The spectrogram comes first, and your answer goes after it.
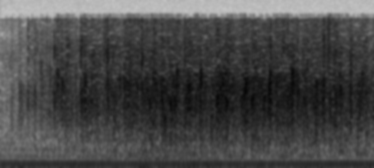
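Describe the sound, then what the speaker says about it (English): A crowd in a Batman video game claps steadily and loudly, a dense wash of applause sustained throughout over a low constant hum. "could have heard that applause"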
